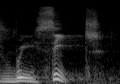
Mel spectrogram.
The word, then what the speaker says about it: receipt: It's receipt. What? You don't pronounce the P.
